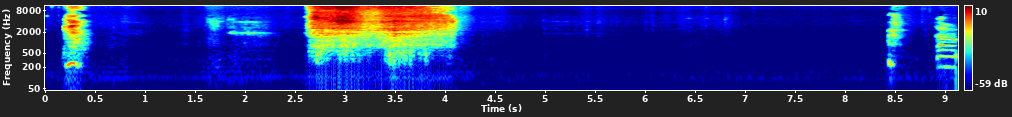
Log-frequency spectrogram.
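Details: Girl with a burning sensation and crying eyes, near the end of a sneezing fit with stifled sneezes and nose blowing: a single loud, forceful sneeze burst in a quiet room, with brief breaths around it.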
